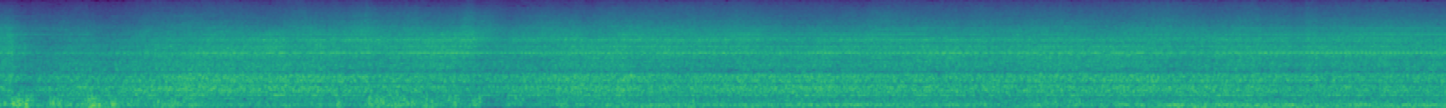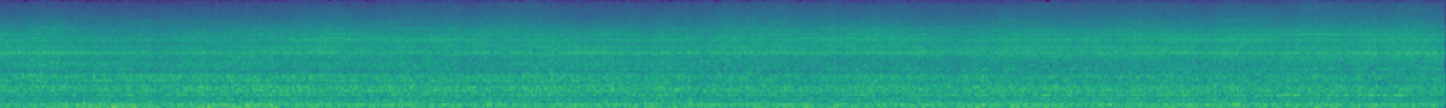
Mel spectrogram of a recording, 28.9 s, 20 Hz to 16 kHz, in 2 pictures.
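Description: Airbus A320 jet engines running steadily as the airliner taxis close by, with a whine of high, steady tones over the engine noise.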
